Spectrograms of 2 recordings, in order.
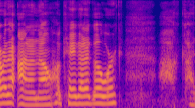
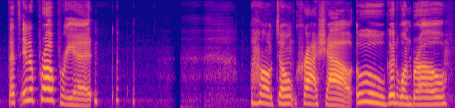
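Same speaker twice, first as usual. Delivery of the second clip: ordinary talk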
